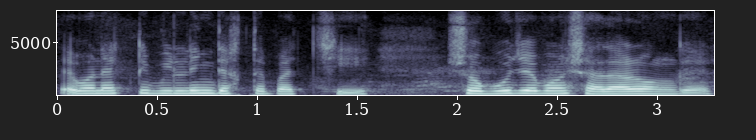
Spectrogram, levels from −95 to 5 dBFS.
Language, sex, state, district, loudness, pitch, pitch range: Bengali, female, Assam, Hailakandi, -15 LUFS, 240 Hz, 210-250 Hz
